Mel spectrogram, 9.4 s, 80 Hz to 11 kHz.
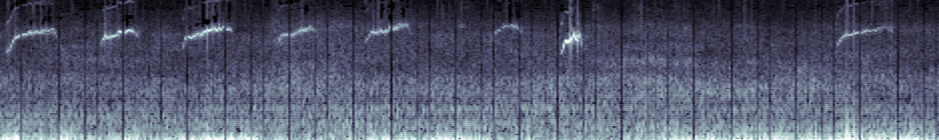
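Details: Bald Eagle at its nest in Southwest Florida, picked up by a nest camera on 1 April 2024 at 11:41. Thin, high whistled notes climb sharply and then level off, about one per second, over a steady low wind rumble.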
